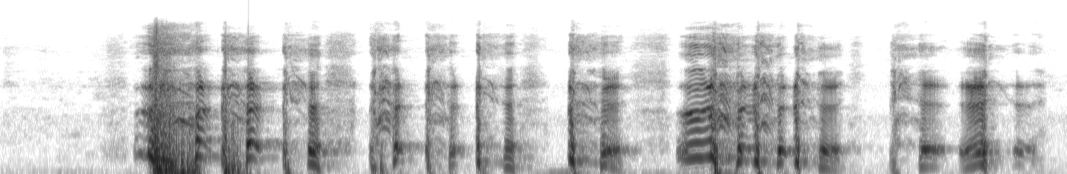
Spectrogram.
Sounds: Cough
